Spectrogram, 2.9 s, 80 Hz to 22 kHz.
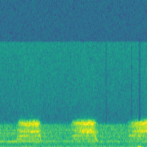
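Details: Owl at dawn on March 26, 2016, with a gopher and a mouse brought as prey; three fainter drawn-out raspy hisses about a second apart, plus a sharp click near the end and a low steady hum.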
